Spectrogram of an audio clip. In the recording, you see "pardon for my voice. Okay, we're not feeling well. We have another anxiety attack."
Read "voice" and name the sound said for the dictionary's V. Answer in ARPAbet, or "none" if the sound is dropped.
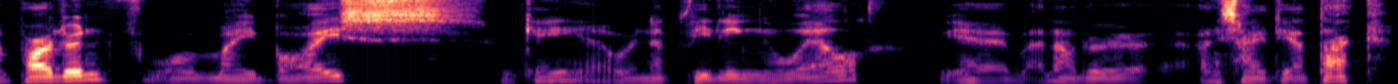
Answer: B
